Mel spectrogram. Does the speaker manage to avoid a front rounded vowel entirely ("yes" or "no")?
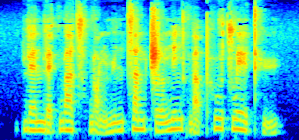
no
